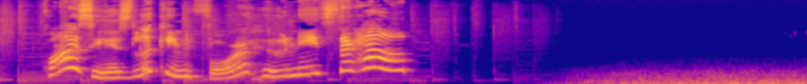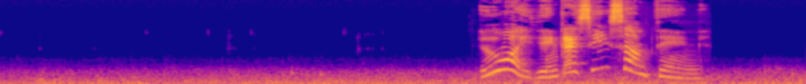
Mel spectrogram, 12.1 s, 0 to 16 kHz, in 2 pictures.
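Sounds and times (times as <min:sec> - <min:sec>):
low steady rumble: 0:04.2 - 0:12.0.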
